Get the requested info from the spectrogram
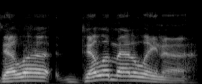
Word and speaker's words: Della Maddalena: Della Maddalena.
